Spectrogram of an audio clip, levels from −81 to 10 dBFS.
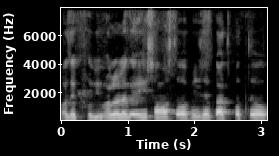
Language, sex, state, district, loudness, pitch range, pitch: Bengali, male, West Bengal, Kolkata, -16 LUFS, 110-115 Hz, 115 Hz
